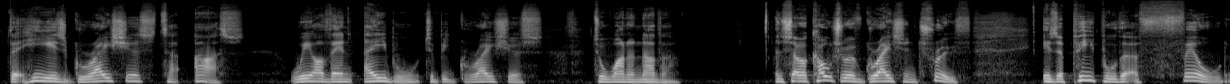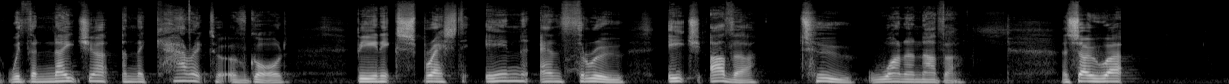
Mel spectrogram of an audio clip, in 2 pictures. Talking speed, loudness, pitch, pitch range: 125 wpm, -22 LUFS, 130 Hz, 110-145 Hz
